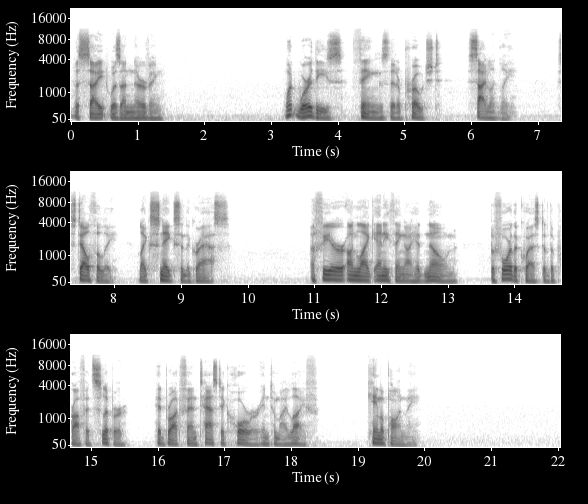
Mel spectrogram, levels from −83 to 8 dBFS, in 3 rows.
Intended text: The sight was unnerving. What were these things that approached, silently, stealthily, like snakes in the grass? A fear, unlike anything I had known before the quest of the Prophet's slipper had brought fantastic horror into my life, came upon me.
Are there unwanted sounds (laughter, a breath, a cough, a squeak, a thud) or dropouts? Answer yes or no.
no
